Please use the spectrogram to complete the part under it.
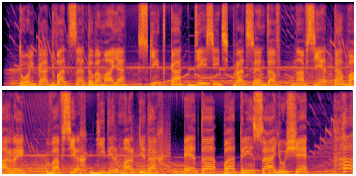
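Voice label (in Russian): робот; verter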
